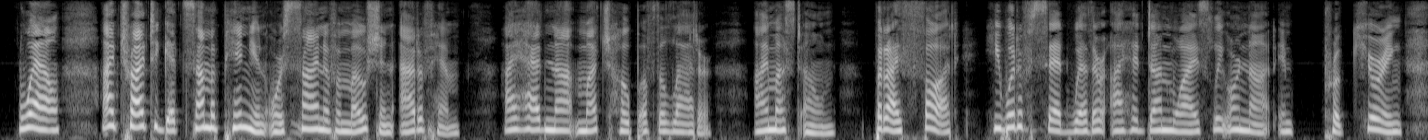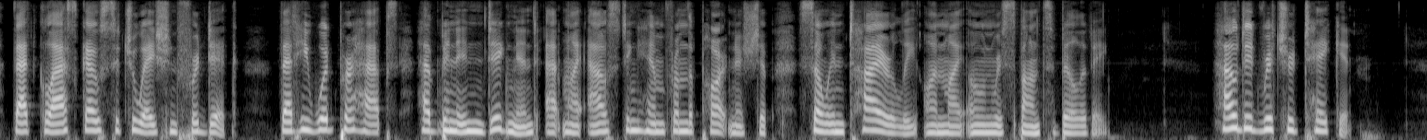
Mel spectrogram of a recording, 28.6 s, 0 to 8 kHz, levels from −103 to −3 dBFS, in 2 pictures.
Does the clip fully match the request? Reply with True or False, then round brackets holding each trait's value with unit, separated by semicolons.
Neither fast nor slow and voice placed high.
True (150 wpm; 200 Hz)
